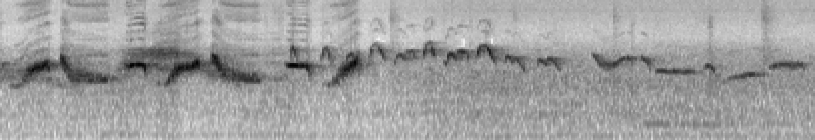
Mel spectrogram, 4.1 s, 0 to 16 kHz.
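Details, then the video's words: A caged Hwamei in competition display sings loud slurred whistles that fall away into softer, scattered looping notes as the phrase fades. "Đã bay - HM 1997 - Đầu mặt cực - Đẹp đấu xòe chất giọng cực hay"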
